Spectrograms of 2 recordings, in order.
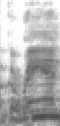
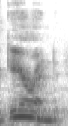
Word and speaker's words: Garand: Now I know that some people call it a Garand and some people call it a Garand, so I pronounce it both ways to try and placate both sides here.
